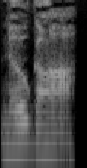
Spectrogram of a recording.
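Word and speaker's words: nougat: as Angela after all I pronounce nouet as nugget and not noga but if strictly has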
